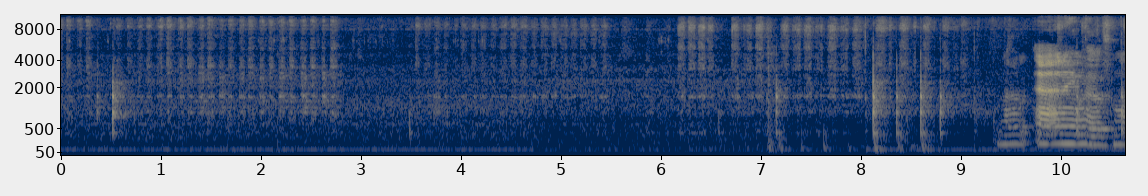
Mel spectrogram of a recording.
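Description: Coloured pencil scratching across paper in shading strokes, over a faint steady hum; the strokes get sharper and more frequent about seven seconds in.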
